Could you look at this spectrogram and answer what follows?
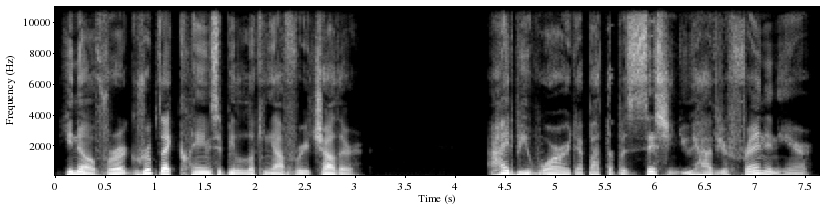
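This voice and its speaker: A man playing a flirty, menacing villain in an audio roleplay, speaking to the listener with taunting, mock-sympathetic, unhurried delivery. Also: mid-range voice, animated, darkish tone, no echo, studio quality, close to an everyday voice. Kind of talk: scripted audio roleplay acting addressed to the listener.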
